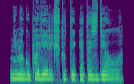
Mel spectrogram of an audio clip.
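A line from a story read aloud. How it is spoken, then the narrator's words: Quiet repetition. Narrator (Russian): тихо повторил другой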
